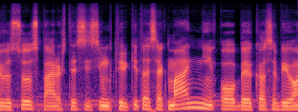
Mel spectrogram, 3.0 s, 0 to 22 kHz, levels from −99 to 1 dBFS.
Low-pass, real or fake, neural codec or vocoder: 19.8 kHz; fake; autoencoder, 48 kHz, 128 numbers a frame, DAC-VAE, trained on Japanese speech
